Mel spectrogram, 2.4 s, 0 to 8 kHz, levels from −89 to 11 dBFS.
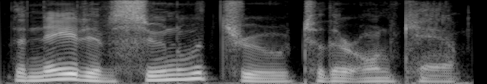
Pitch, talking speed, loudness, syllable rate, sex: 130 Hz, 195 wpm, -17 LUFS, 4.9 syllables/s, male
